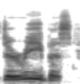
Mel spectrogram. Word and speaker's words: DeRibas: It rhymes with that song. D E R I B A S. The name is Derebus.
